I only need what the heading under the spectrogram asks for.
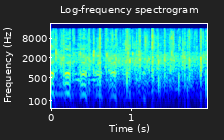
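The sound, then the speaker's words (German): Studio audience applause at a televised football talk show in Munich: dense, steady clapping from many hands that fills the whole short clip at an even loudness. “auch das dann schicken wir aber nochmal Applaus hinterher.”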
